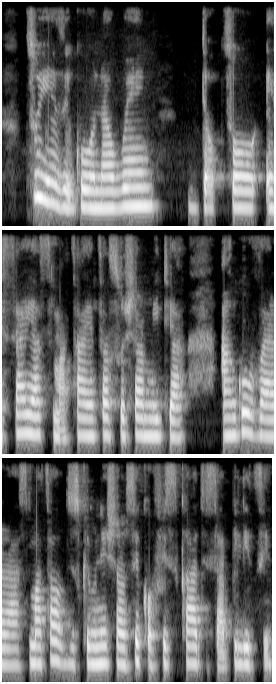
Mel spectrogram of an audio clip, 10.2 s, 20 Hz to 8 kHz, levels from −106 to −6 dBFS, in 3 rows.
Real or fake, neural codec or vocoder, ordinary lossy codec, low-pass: real; none; none; 7.2 kHz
